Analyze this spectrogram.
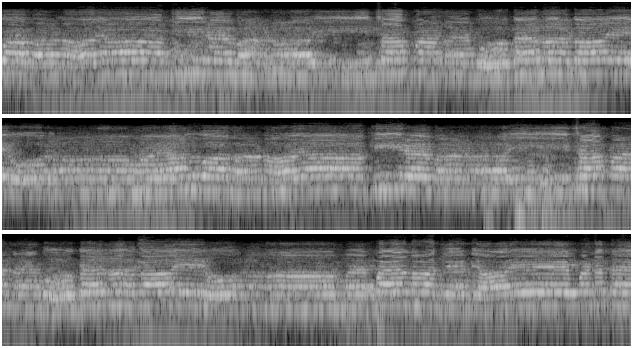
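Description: A group of women singing a Haryanvi devotional folk song (bhajan) together in a chanted, repeating melody, with no instruments.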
